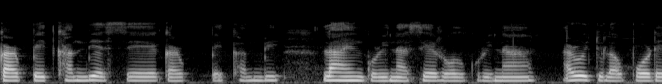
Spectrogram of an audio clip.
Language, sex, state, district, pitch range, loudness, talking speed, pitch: Nagamese, female, Nagaland, Kohima, 170-185 Hz, -19 LUFS, 170 wpm, 175 Hz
